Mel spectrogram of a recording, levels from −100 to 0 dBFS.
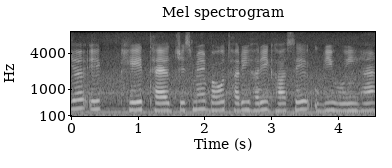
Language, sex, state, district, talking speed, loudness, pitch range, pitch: Hindi, female, Bihar, Sitamarhi, 155 wpm, -31 LUFS, 220-245 Hz, 230 Hz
